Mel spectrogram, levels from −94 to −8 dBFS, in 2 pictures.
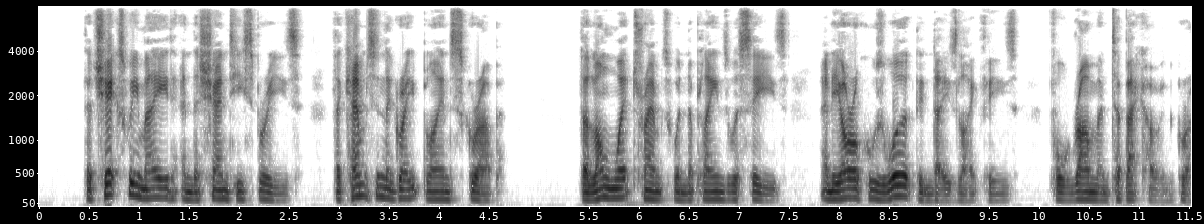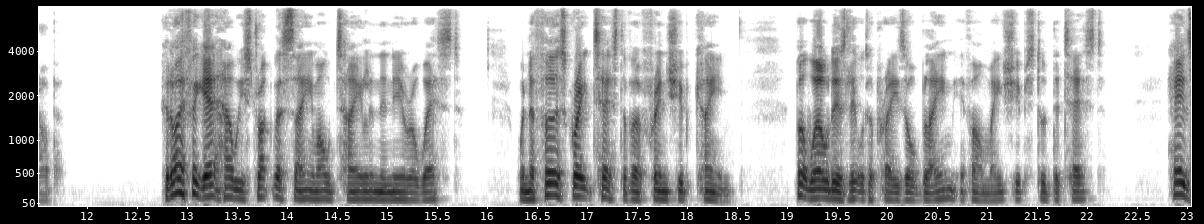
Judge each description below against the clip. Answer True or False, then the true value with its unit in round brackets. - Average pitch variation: True (3.4 semitones)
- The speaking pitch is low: True (115 Hz)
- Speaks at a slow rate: False (200 wpm)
